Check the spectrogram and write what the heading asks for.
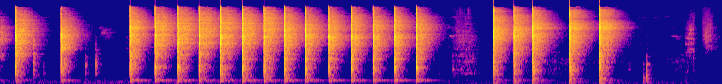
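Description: Small hammer striking a wooden block held against a wooden display-case frame. A few separate blows, then a steady run of strikes about three a second, a brief pause about seven seconds in, another quick run, and one last strike near the end.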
